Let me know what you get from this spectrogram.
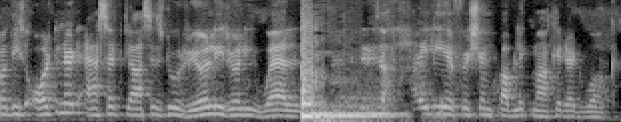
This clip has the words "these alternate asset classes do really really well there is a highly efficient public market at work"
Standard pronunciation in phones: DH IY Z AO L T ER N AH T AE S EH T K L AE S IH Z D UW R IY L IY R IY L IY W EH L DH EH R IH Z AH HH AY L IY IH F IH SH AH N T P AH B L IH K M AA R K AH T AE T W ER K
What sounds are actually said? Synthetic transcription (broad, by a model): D IY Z AO L T ER N AH T AE S EH T K L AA S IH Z D UW R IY L IY R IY L IY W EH L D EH R IH Z AH HH AY L IY IH F IH SH AH N T P AH B L IH K M AA R K AH T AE T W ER K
